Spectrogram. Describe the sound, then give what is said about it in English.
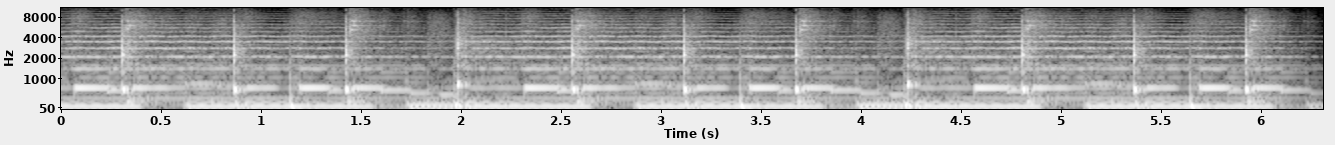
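Looped music sample cut from a song and repeated end to end: a short phrase of rhythmic struck hits over sustained deep bass and tonal chords, cycling steadily and loudly with no break. “If we were to loop the clip in question, it would sound like this.”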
